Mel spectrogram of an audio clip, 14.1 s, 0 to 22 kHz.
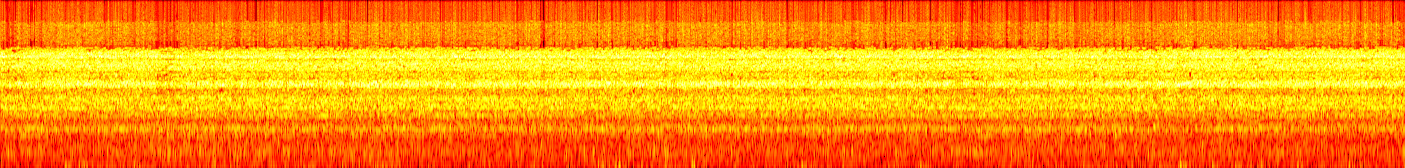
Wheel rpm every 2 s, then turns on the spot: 220, 230, 230, 230, 230, 230, 230.
none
